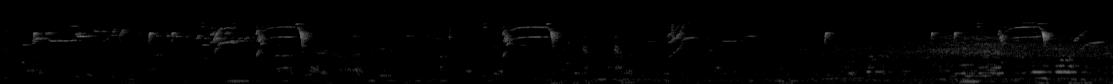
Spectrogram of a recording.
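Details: Goldfinch mule giving clipped, high chirping notes in small clusters, spread across a long stretch with gaps, amid a soft noisy background.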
